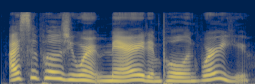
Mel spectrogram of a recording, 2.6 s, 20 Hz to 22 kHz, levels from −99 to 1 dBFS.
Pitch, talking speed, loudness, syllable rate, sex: 225 Hz, 210 wpm, -19 LUFS, 6.4 syllables/s, female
